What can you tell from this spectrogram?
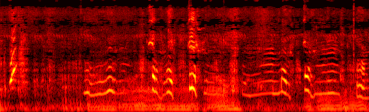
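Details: Pair of wolfdog pups fighting over something both want: steady low growling under rising and falling whines and squeals, with short sharp snarls scattered through.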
